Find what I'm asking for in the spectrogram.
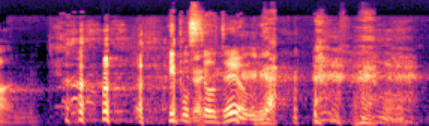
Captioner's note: laughs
